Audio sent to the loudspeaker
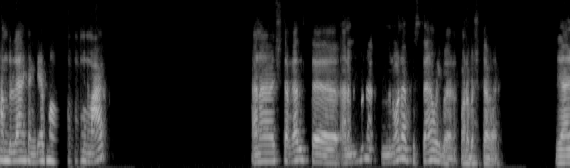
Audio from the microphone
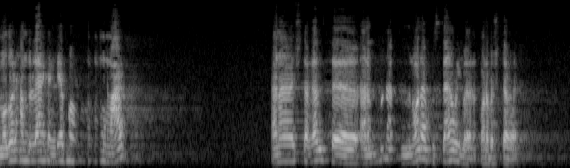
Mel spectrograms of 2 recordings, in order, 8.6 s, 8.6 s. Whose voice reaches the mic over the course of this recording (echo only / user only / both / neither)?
echo only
